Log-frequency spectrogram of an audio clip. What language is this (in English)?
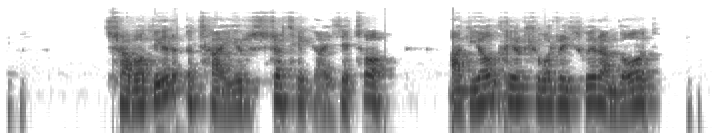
Welsh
